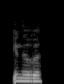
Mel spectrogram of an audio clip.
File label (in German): "innere", German; adjectives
